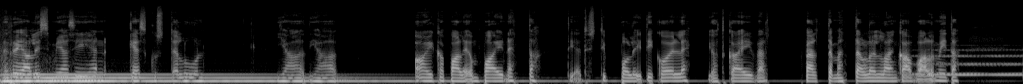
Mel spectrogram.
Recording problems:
background music; very loud; throughout; 2 dB above the speech

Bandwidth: 16 kHz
